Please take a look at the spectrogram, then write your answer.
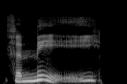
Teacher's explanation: falling rising intonation for me me right it's very common it's very natural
